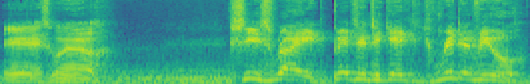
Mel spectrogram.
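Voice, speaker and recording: An actor playing an arrogant, disdainful mage adventurer in a video game, haughty and sardonic. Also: male voice, a little high, sing-song, slow, very noisy.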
